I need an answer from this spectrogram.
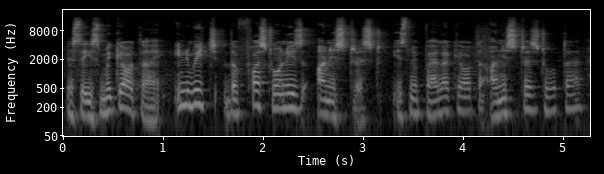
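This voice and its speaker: A male teacher runs an exam-prep lesson in a gravelly, somewhat high voice. He keeps repeating himself, posing little questions and then answering them, and slows right down whenever he reads an English line. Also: lively intonation, a little mellow. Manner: repetitive, asks and answers his own questions; reads English lines slowly then explains in Hindi.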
